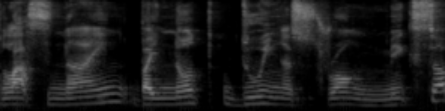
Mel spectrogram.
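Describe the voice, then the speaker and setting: A man speaks with a Spanish accent at a fairly high pitch. The recording is very clean, with a silent background. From Canary Islands, Spain. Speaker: pro gamer and streamer. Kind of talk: live stream coaching feedback. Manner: halting, with fillers and restarts.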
